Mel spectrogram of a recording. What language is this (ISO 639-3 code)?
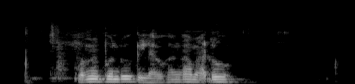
giz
